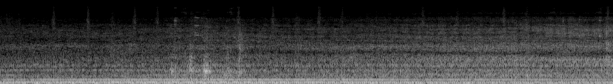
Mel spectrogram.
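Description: Flatbed tow truck's engine running steadily at idle, a continuous low hum.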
